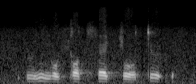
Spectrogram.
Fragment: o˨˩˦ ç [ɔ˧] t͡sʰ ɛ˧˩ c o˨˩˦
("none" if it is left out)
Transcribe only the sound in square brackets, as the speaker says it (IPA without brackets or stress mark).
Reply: ɔ˧˩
